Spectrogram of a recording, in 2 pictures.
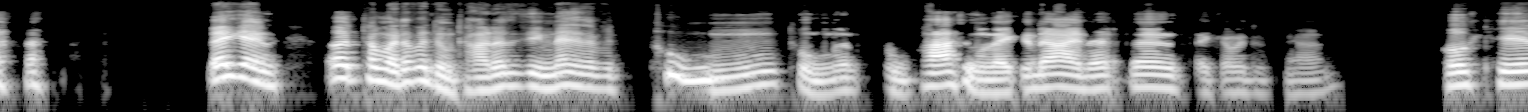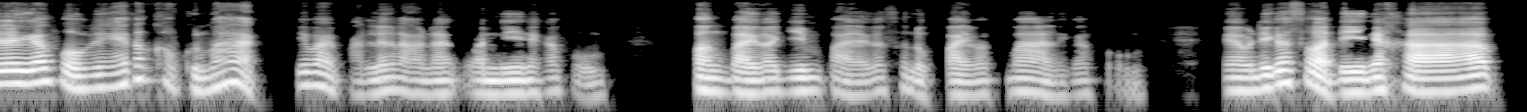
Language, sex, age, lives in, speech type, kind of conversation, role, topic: Thai, male, 45-49, Thailand, conversation, podcast, host, ช่วงเทศกาลที่บ้านมีการผสมผสานวัฒนธรรมกันอย่างไรบ้าง?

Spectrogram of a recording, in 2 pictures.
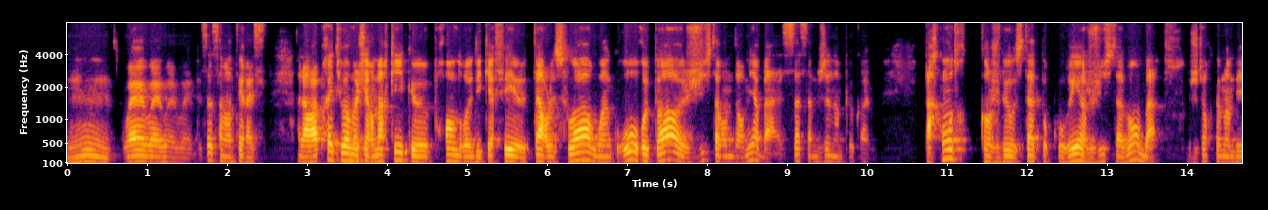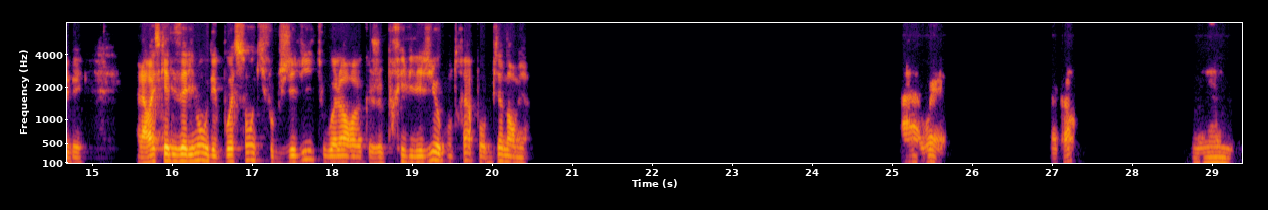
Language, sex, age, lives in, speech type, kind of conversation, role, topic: French, male, 45-49, France, read, expert-assistant, asker, Comment choisir quelles habitudes adopter quand on entend des messages différents sur la santé publique ?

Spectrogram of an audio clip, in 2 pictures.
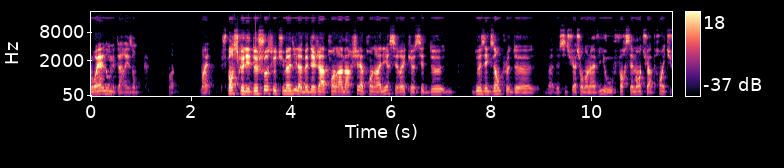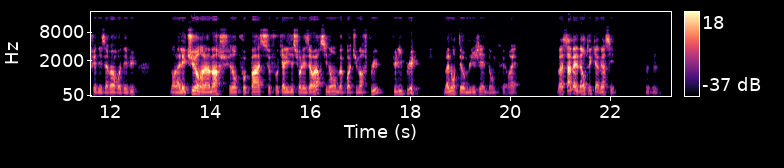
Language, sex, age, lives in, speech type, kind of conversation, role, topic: French, male, 35-39, France, conversation, unstructured, none, Comment gères-tu les erreurs dans ta vie ?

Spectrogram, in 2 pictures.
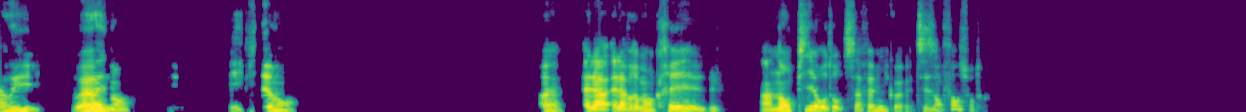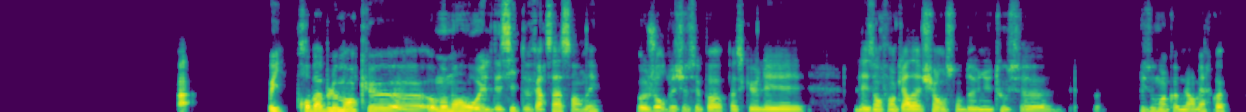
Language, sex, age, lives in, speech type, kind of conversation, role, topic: French, male, 20-24, France, conversation, unstructured, none, Comment définis-tu le succès dans ta vie ?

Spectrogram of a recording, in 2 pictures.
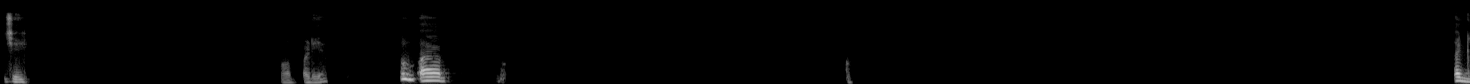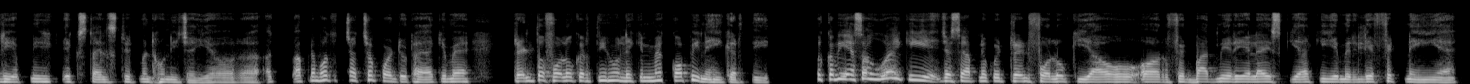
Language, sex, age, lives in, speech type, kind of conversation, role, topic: Hindi, male, 50-54, India, conversation, podcast, host, Trends follow karte ho ya apni vibe banate ho?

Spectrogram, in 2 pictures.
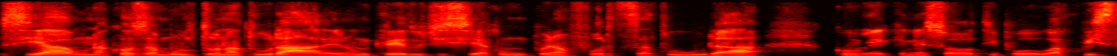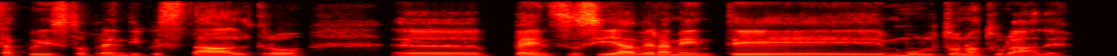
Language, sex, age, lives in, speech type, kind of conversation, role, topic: Italian, male, 20-24, Italy, conversation, unstructured, none, Qual è un oggetto che ti fa tornare in mente un ricordo speciale?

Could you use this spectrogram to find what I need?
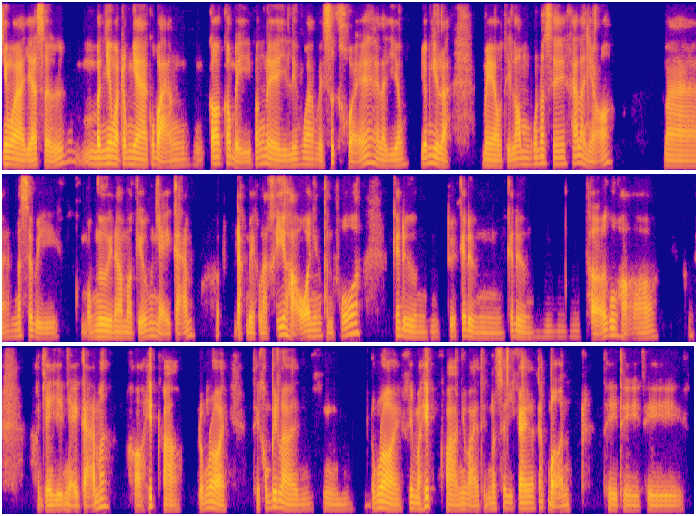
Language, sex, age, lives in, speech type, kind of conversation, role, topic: Vietnamese, male, 20-24, Vietnam, conversation, unstructured, none, Bạn nghĩ sao về việc nuôi thú cưng so với không nuôi thú cưng?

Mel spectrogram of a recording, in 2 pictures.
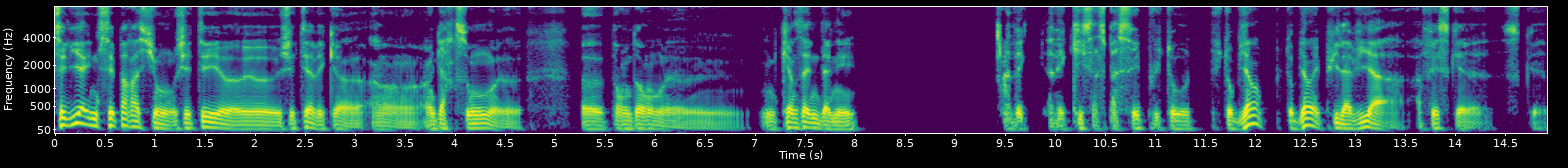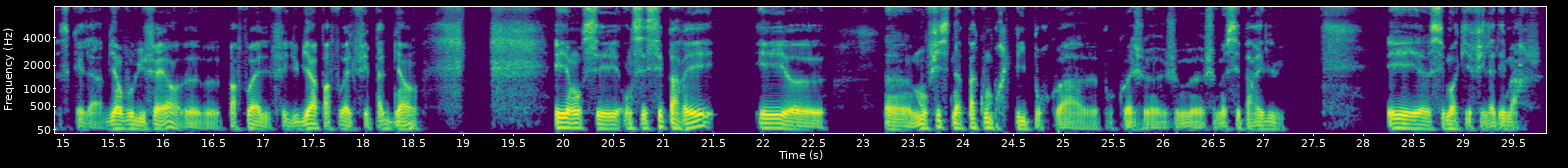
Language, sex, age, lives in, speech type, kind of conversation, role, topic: French, male, 55-59, France, conversation, advice, user, Comment gérer le sentiment d’exclusion pendant les fêtes et les réunions ?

